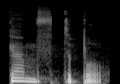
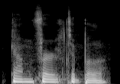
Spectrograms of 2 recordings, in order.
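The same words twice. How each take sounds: First: The word is said with three syllables. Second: The word is said with four syllables. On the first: The speaker calls it right. "sebenarnya itu cuma tiga" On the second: The speaker calls it wrong. "meskipun salah itu terlihat terdengar Inggris banget"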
